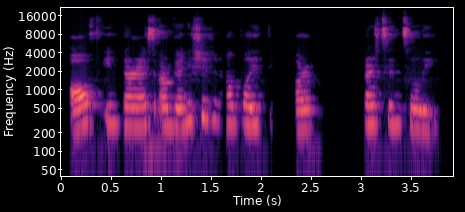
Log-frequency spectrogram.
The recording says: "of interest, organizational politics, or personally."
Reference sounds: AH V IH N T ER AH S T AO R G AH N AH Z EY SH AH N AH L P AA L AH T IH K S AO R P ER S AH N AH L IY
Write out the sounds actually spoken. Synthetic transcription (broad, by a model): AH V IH N T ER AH S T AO R G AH N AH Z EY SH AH N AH L P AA L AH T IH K AO R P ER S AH N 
